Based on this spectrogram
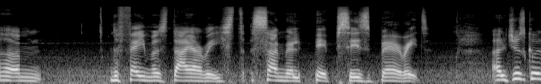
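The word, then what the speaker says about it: Pepys: it's a bit less lorry I am on pep street by the way well Pips technically because it's after Samuel Pips so p s Pips it's spelled Pepes but it's pronounced Pips tar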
